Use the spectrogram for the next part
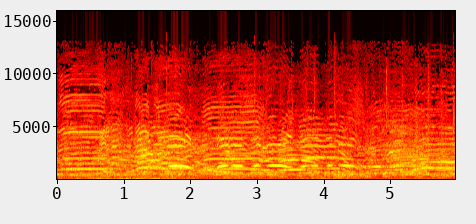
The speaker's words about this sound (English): The crowd in full throat here.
